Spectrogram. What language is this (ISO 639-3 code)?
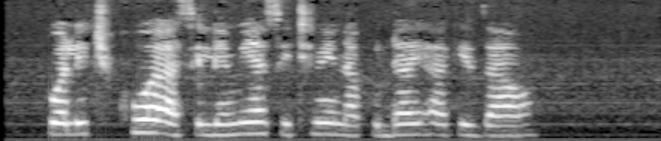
swa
